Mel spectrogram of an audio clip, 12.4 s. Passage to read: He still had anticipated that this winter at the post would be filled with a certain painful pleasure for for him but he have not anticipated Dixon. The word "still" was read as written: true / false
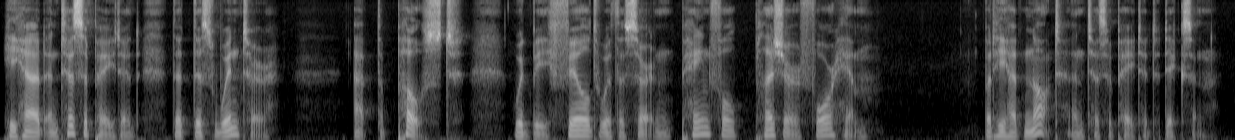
false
